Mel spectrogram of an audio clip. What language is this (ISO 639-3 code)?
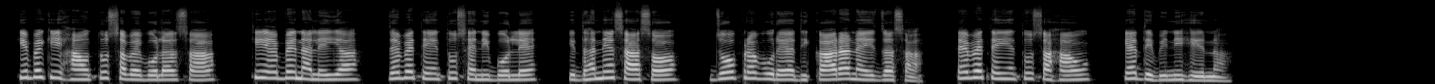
kfx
